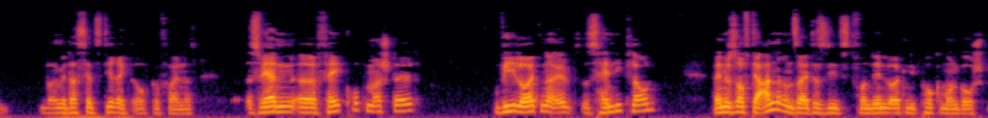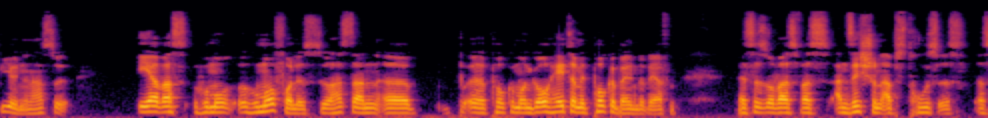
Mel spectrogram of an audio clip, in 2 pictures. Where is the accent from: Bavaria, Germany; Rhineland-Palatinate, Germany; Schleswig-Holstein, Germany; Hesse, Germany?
Rhineland-Palatinate, Germany; Koblenz; Hier am deutschen Eck, ich bin ja aus der Ecke Koblenz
